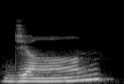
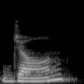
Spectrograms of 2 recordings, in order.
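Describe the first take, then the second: First: The word is said slowly and drawn out. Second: The word is said at normal speed. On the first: "Say again, but say slowly" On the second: "say with me"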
